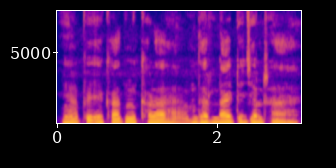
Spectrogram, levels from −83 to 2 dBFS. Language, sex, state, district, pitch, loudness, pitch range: Hindi, male, Jharkhand, Palamu, 130 Hz, -16 LUFS, 125-135 Hz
